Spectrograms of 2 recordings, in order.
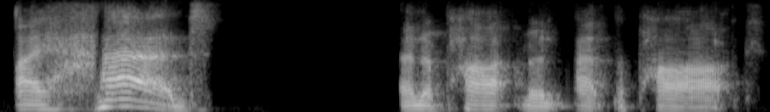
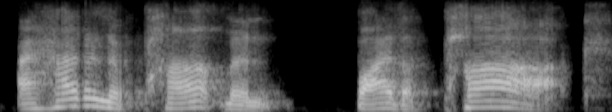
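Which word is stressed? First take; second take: had; park. First: The word had carries the strongest stress. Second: The word park carries the strongest stress. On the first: The apartment is no longer owned. "by emphasizing the word had" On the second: Where the apartment was is the important point. "by emphasizing park"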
